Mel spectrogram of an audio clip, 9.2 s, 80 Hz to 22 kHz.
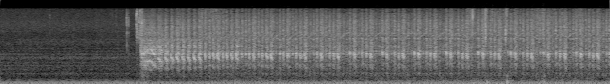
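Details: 2003 Ford F-250 6.0 diesel cranking with the ICP sensor unplugged: starter churns at a steady, even rhythm for several seconds but the engine never fires or picks up speed; crank, no start.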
